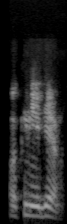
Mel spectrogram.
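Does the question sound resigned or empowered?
resigned. It sounds resigned and shrugging. Nothing can be done about it. "sarcastic and dark sense of humor"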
